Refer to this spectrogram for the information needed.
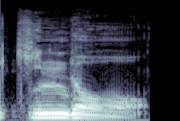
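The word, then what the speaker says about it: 金狼: 金の狼と書いて勤労。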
